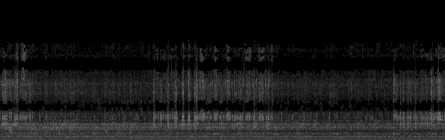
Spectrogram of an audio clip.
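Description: Steady engine noise: an even, unbroken drone with a strong low hum and several steady higher tones.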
